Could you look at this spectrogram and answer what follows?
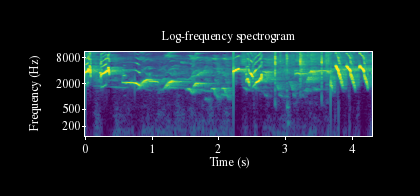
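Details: Caged white-rumped shama, long-tailed Medan type and repeated contest winner, gives drawn-out whistled glides that step downward, then a sharp high note followed by a burst of quick down-slurred whistles.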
